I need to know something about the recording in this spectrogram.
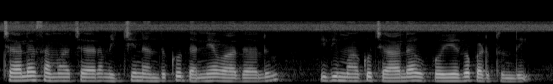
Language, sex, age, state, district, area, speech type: Telugu, female, 45-60, Andhra Pradesh, Anantapur, urban, spontaneous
